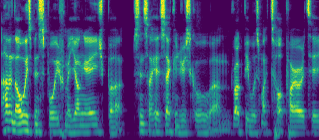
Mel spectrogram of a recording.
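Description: In a London accent, the speaker talks very fast with a bright, sharp tone and fairly even intonation. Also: man. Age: 20s. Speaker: university student and columnist. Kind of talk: casual interview.

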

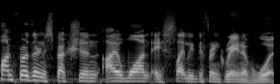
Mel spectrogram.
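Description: Speaking very fast, a man with a fairly high pitch and vocal fry sends his voice through very wide pitch swings. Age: 20s. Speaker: fitness youtuber. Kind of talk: casual monologue.

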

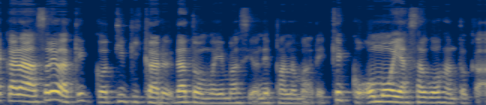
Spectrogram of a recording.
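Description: This woman talks with a Spanish accent at a fairly quick pace. Her pitch is medium, with ordinary variation. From Venezuela. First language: Spanish (speaking Japanese). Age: 20s. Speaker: Japanese teacher. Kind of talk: casual interview chat. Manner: hesitant, many fillers.

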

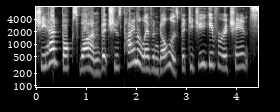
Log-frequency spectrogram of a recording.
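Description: On a very clean recording with a silent background, a woman with an Australian accent talks at a fairly slow pace in a high pitch. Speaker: podcast host, racing interviewer. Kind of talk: casual interview.

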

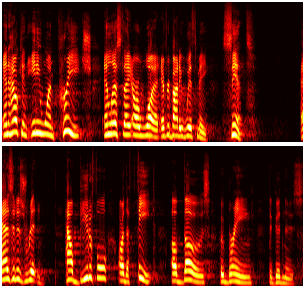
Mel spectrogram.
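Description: With a Southern US accent, the speaker moves at a fairly slow pace through very wide pitch swings. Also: man, high pitch for a man, very clean recording, silent background. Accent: Southern US (Georgia). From US South, Georgia (Lyons, Vidalia area). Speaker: pastor. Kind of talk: sermon. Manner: animated.

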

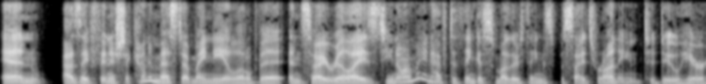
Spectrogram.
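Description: A very fast American accent, barely pausing, with ordinary pitch variation. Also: woman, fairly low pitch for a woman. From Colorado, US. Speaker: assistant principal and triathlete. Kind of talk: interview.

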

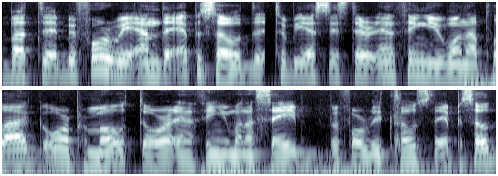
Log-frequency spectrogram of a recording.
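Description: This man has a normal speaking voice, pitched fairly high. He moves at a fairly quick pace with fairly even intonation. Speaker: podcast host. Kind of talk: casual podcast interview.

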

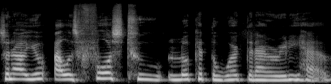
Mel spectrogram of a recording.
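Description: Somewhat breathy delivery at a moderate pace, with fairly even intonation. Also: woman. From South Africa, Cape Town. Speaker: photographer. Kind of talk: interview. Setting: studio.

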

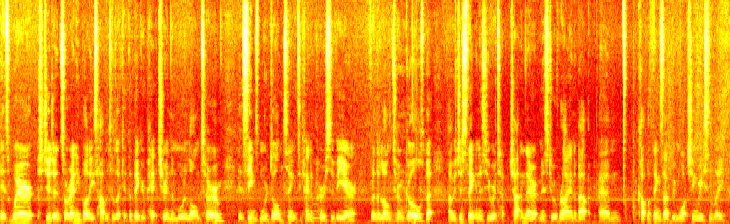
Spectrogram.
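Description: A man with a Northern Irish accent, fairly low pitch, fairly even intonation and a fairly quick pace, over noticeable background noise. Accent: Northern Irish (Ulster). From Northern Ireland, Ballymena. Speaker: teacher. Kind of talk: casual panel discussion.

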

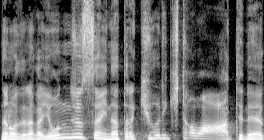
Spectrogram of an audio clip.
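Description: Very fast talk from a man, the sound dry and close without any echo. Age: 40s. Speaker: podcast host and web director. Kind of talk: casual solo podcast talk. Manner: chatty.

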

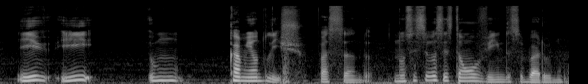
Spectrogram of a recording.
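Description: At a moderate pace, a man with a fairly high voice swings his pitch very widely and leaves long, frequent pauses, all in a very clean recording with a silent background. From Brazil, interior of São Paulo state (Itu). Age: 20s. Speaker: podcast host, content designer. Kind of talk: casual solo monologue. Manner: hesitant, many fillers.

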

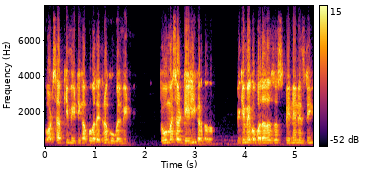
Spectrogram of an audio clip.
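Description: A man at a medium pitch, bright, sharp tone and moderate pace. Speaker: army officer cadet. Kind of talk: casual interview chat.

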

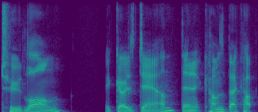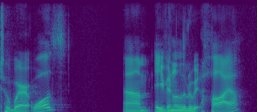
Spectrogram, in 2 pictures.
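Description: A man with an Australian accent speaks at medium pitch in a bright, sharp tone, with a dry, close sound and no echo. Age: 20s. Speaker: podcast host. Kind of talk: casual chat.

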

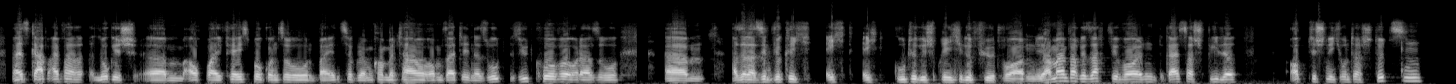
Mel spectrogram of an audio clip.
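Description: A man with a plain, everyday voice and medium pitch talks at a fairly quick pace with very even loudness, the sound dry and close with no echo. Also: fairly even intonation. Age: 30s. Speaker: football fan club president. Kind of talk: casual chat.

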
